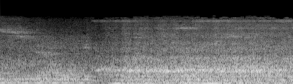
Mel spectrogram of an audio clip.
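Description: A T Third line Muni Metro light rail train bound for Mission Bay and Chase Center rolls in, a loud steady rumble of wheels on track with a thin metallic squeal rising from the wheels as it arrives.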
